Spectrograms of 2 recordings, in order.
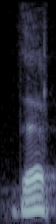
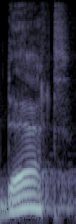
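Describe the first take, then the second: First: The word begins with a th sound. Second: The word begins with a hard d sound.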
